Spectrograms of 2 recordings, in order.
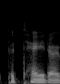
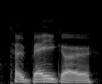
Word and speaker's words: Tobago: You're widely known as Potato Boy in Caribbean. It's pronounced as Tobago, not potato.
